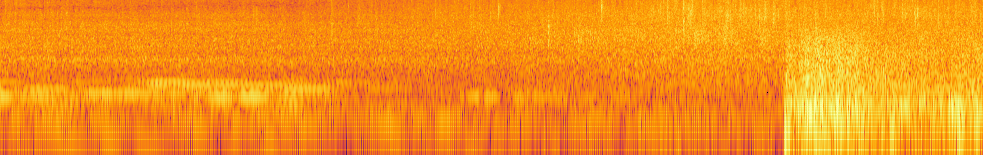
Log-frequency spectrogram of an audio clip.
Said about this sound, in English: The storm was fearful, and as it boomed loudly among the chimney pots, it made me shudder. When a sharp puff came, it seemed to be like a distant gun.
